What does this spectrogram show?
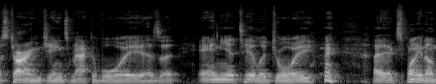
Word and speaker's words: Anya: her name that way I've also heard people announce her name Anya with her present as well so maybe it's it's a matter of choice but if she's going to pronounce it Anya I'm going to pronounce it that way too but she's really great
